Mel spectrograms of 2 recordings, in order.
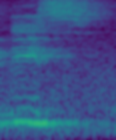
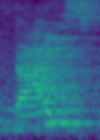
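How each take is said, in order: First: The vowel is a short 'ih' sound. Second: The vowel is the long 'eye' sound. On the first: The speaker calls it wrong. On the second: The speaker calls it right.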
